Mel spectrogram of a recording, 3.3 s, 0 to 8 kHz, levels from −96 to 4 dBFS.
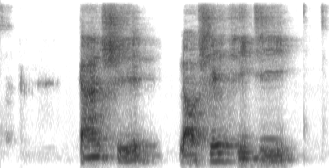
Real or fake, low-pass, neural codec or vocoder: fake; 7.2 kHz; codec, 32 kHz, 1.9 kbps, SNAC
